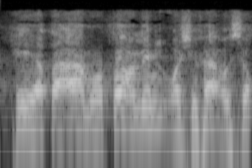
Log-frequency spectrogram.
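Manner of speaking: ordinary talk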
